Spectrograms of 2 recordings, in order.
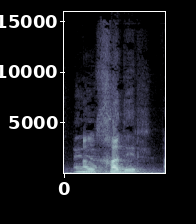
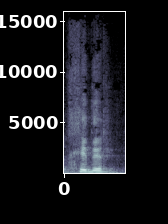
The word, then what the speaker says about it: Al-Khadir: The story of Musa and Al-Khadir. Al-Khadir. Al-Khadir. Now. There's two different ways to pronounce it. Khidr. Al-Khadir is more correct.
